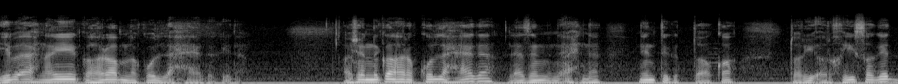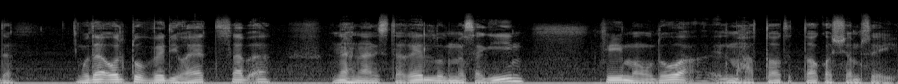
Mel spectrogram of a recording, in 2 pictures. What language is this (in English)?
Arabic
